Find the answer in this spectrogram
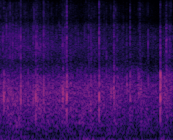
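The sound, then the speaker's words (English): A church audience claps along during a sermon, with many hands making a steady, rhythmic patter at a modest, even level. “Now I believe, yeah, give God some praise. Give Jesus some hand clap there.”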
